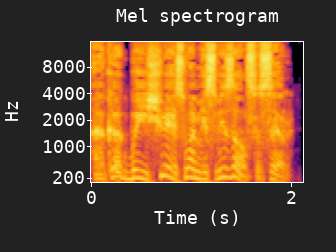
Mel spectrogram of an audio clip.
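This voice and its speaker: A flustered, grumbling mustached airline captain exclaims in a raised, strained voice, as a man puts him on. His pitch leaps around restlessly and the tone is a little husky. He sounds permanently put-upon. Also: big pitch swings, normal speed, darkish tone, soft background music, heavily acted. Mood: protesting.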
